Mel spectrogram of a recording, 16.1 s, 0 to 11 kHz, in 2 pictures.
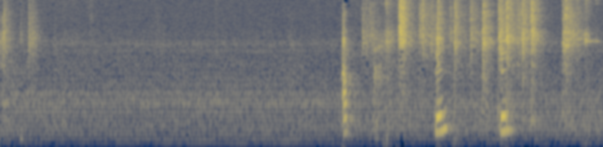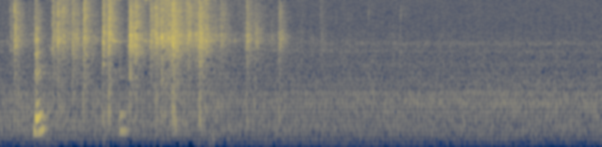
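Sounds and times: dog claws clicking on hardwood floor: 0.0 - 0.6, 4.8 - 12.5.

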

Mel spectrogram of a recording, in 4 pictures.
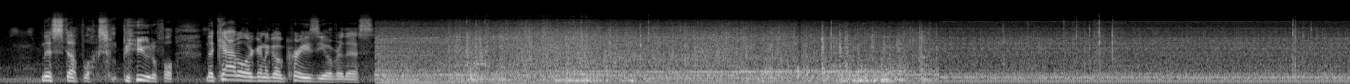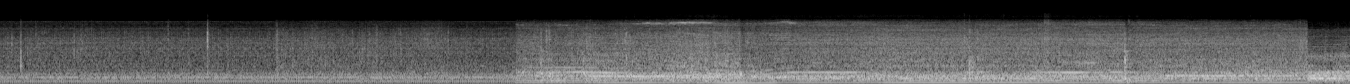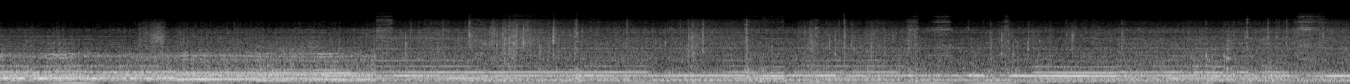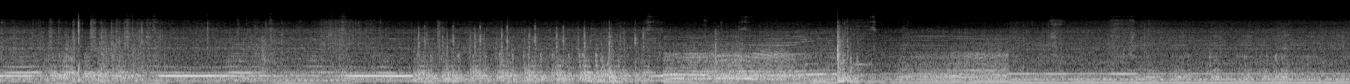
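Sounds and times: skid steer engine running under load: 3.7 - 54.0.

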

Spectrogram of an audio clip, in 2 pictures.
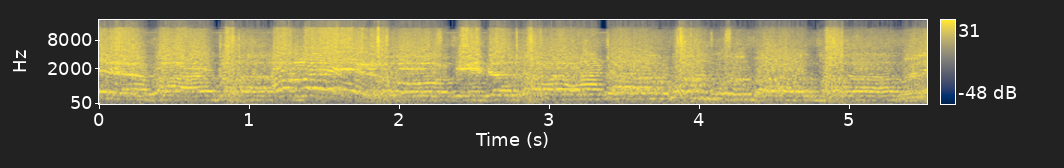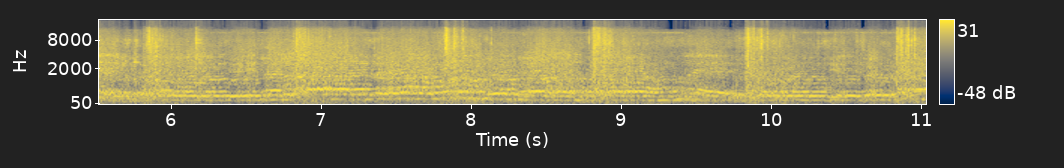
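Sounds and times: men chanting a lament: 0.0 - 11.0
sharp strikes: 0.0 - 11.0.

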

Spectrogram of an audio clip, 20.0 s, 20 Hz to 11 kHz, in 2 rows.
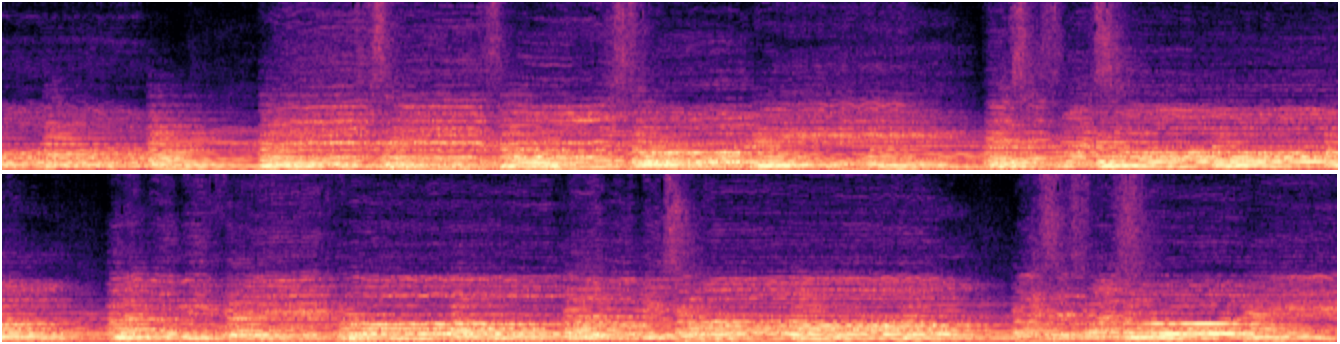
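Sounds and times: grand piano accompaniment: 0.0 - 20.0
mixed choir singing: 0.0 - 20.0.

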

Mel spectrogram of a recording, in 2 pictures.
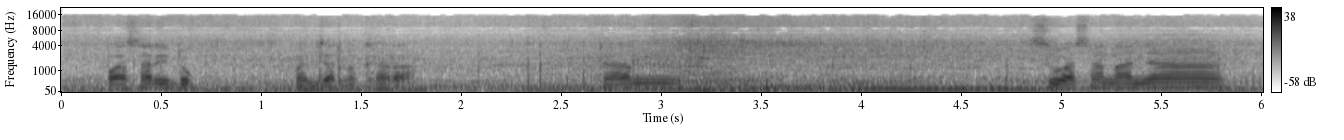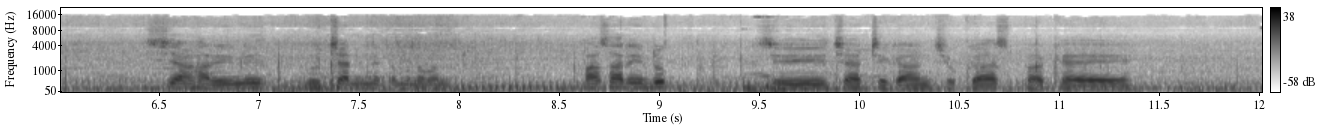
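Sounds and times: traffic on wet street: 0.0 - 12.0
motorcycle passing: 0.1 - 12.0.

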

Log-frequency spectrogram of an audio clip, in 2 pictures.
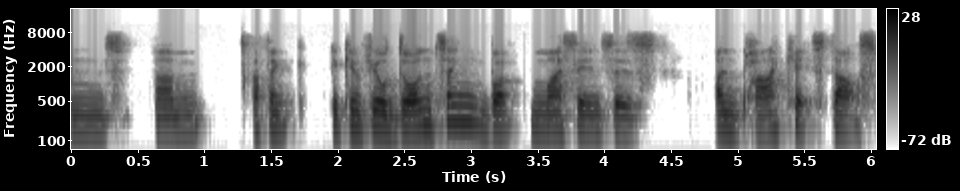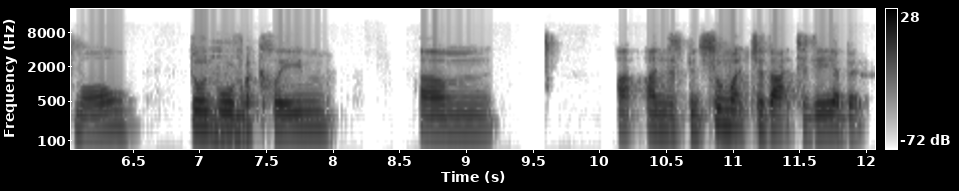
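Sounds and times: man saying um: 7.0 - 7.5.

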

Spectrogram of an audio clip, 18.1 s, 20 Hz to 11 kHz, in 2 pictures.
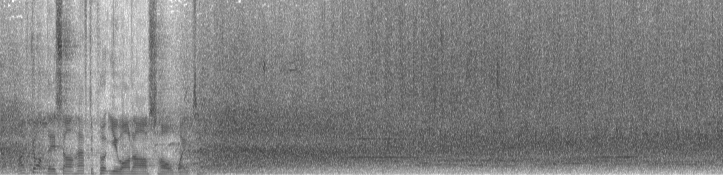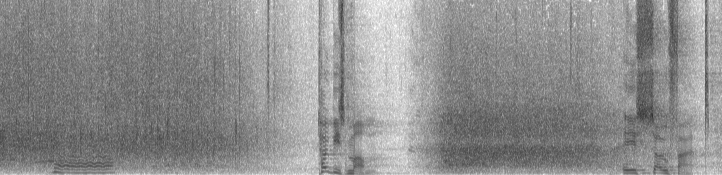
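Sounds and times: audience laughing and applauding: 0.0 - 0.7, 2.2 - 12.7, 14.2 - 17.4.

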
